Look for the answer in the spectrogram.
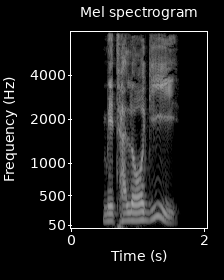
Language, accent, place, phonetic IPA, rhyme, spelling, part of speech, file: German, Germany, Berlin, [metalʊʁˈɡiː], -iː, Metallurgie, noun, De-Metallurgie.ogg
- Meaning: metallurgy (science of metals)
